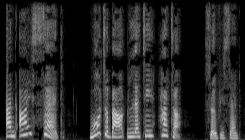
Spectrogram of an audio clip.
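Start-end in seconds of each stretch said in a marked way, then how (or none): 0.1-3.6 insistent repeat. A narrator's reading. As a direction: press the question, refusing to be sidetracked. Sophie insistently repeats her question.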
